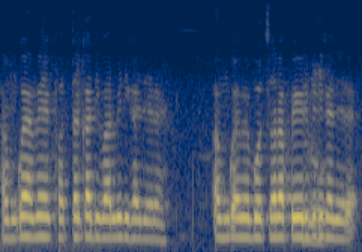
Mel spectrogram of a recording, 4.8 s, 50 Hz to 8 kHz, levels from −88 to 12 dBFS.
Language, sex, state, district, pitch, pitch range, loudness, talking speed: Hindi, male, Arunachal Pradesh, Lower Dibang Valley, 225 Hz, 215-230 Hz, -15 LUFS, 260 wpm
